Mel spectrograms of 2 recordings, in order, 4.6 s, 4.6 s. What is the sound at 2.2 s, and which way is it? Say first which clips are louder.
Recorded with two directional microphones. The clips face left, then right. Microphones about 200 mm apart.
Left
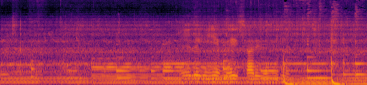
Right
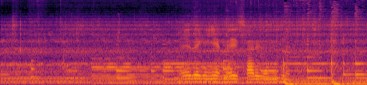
Speech: right 4 dB; 15° right (ahead or behind).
